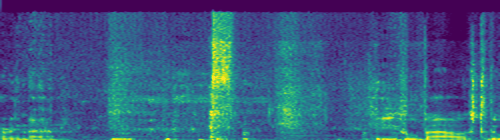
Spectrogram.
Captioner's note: chuckling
